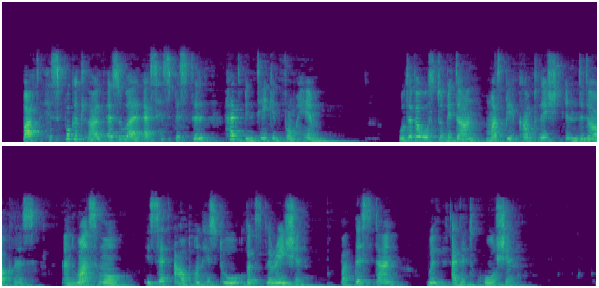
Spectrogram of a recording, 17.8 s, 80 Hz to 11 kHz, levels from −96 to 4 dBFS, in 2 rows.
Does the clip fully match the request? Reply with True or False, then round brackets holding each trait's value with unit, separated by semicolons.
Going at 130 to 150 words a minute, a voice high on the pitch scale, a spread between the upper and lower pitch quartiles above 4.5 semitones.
True (140 wpm; 205 Hz; 4.9 semitones)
